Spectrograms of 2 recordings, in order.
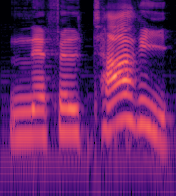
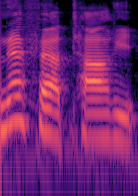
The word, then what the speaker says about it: Nefertari: hatte wurde der Name nefeltari romanisiert und zwar nicht den nefeltari sondern Nefertari also das L wird zu einem eh in der Aussprache und dieses Konzept hatten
